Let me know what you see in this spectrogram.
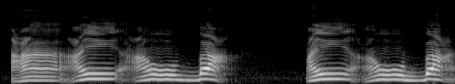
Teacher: ya maka tidak terangkat kita Cek a ba a ba ya ainnya enggak terangkat pangkalnya dia datar maka dia istifal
